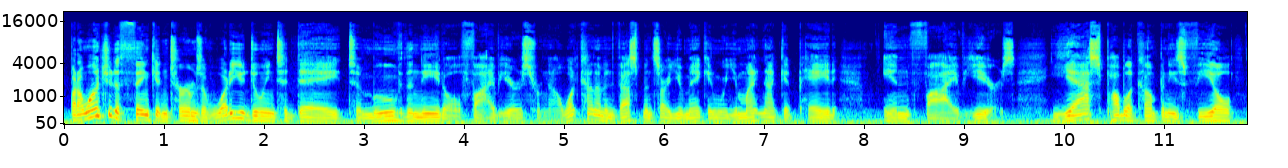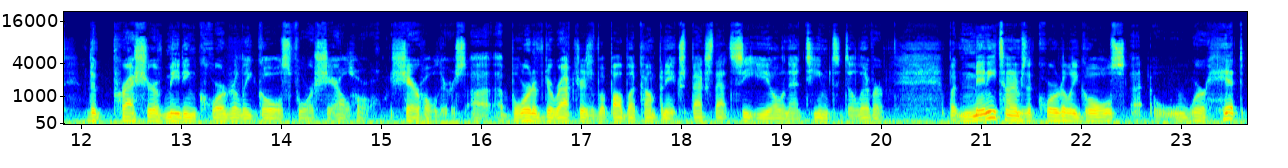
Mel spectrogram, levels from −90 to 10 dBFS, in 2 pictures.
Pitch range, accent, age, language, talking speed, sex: 90-115 Hz, American, 50-69, English, 190 wpm, male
